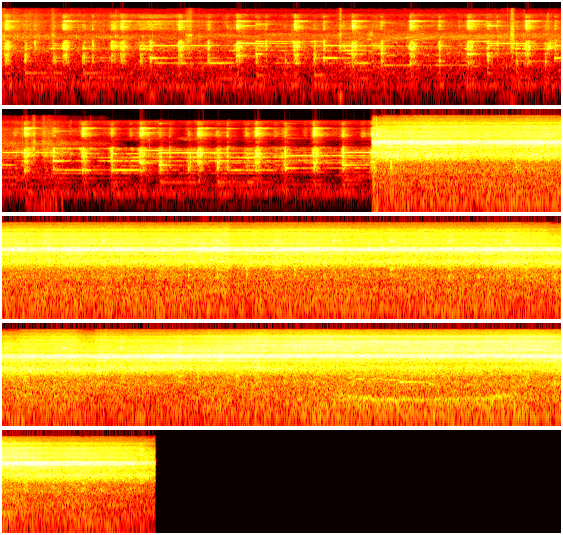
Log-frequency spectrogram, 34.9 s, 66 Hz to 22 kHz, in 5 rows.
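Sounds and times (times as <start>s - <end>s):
loud rushing noise: 11.6s - 29.9s.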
